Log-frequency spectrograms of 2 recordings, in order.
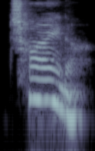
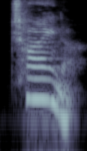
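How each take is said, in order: No difference in how they are said.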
